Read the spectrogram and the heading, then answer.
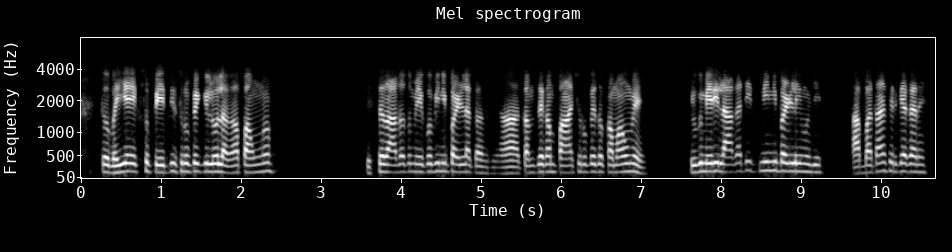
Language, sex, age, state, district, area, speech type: Hindi, male, 18-30, Madhya Pradesh, Jabalpur, urban, conversation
